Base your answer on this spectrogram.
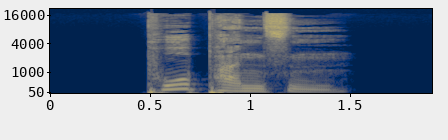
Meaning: dative plural of Popanz
- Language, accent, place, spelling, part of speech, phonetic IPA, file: German, Germany, Berlin, Popanzen, noun, [ˈpoːpant͡sn̩], De-Popanzen.ogg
